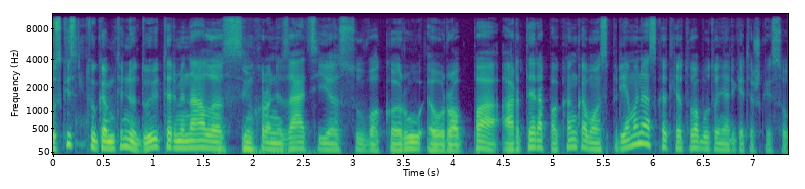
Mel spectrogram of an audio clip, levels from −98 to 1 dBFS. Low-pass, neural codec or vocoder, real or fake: 9.9 kHz; none; real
